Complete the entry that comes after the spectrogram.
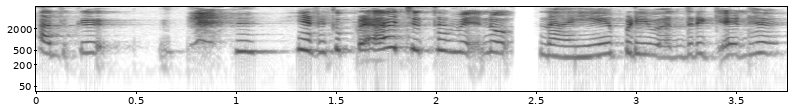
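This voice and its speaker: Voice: animated, a little fast, a bit bright, heavily acted. A voice actor playing a young village woman in a cartoon, pleading through tears in a Madurai Tamil accent. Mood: tearful. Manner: tearful, pleading, high and thin. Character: young village woman begging to wed her love. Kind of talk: cartoon voice acting.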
